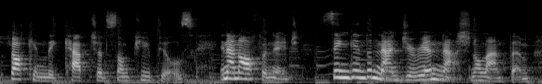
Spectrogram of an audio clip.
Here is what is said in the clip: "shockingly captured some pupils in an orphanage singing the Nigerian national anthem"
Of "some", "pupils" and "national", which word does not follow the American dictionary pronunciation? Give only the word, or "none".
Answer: none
